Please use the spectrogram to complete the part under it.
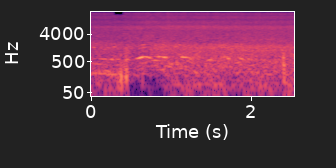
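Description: Gavli Devi waterfall near Navi Mumbai: a steady, broad rush of falling water fills the background at moderate level, with faint voices and footsteps of people on the trail mixed in.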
